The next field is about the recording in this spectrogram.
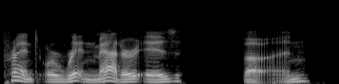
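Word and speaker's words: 本: The Measure word for volume or any bound print or written matter is Běn which is pronounced in the falling rising tone!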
